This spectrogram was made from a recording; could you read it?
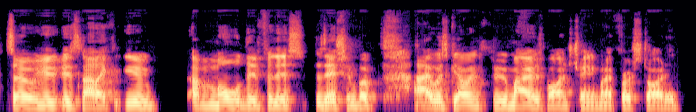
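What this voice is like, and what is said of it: Deep New York accent. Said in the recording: “I have a deep New York accent. I don't enunciate my words, you know, great.”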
